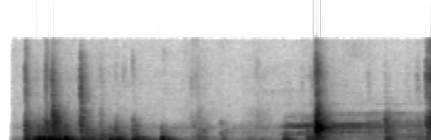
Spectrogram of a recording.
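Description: Irregular knocks and clatter of household fittings being handled, with a single sharper knock about three seconds in.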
